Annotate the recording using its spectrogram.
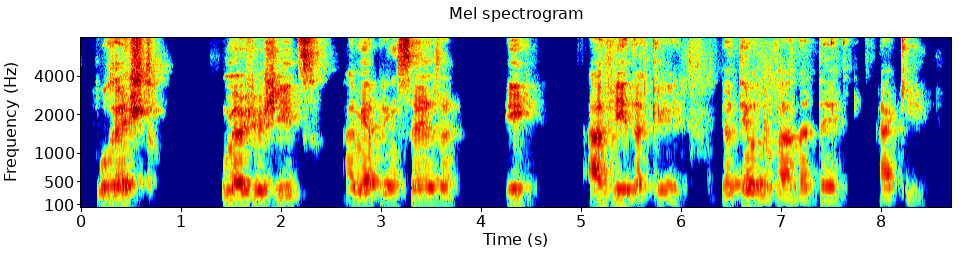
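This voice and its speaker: A man's medium-pitched, monotone, flat delivery at a very slow pace, with long, frequent pauses. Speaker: agile coach. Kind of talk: webinar presentation.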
